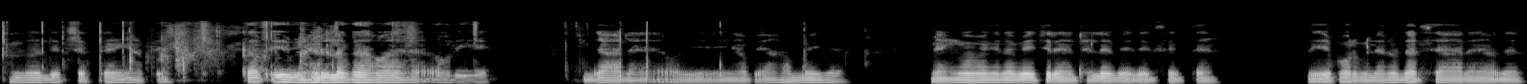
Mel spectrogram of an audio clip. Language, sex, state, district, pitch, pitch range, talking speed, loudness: Hindi, male, Chhattisgarh, Raigarh, 100 Hz, 100-105 Hz, 160 wpm, -18 LUFS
